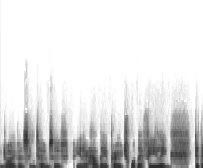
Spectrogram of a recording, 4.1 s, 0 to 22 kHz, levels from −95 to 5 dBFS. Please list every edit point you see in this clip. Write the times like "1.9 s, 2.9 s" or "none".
none

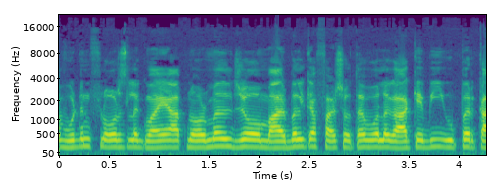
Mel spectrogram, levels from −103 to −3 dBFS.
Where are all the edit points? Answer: none

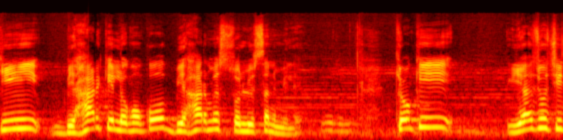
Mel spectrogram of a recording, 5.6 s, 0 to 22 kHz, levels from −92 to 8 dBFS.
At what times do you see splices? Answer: none

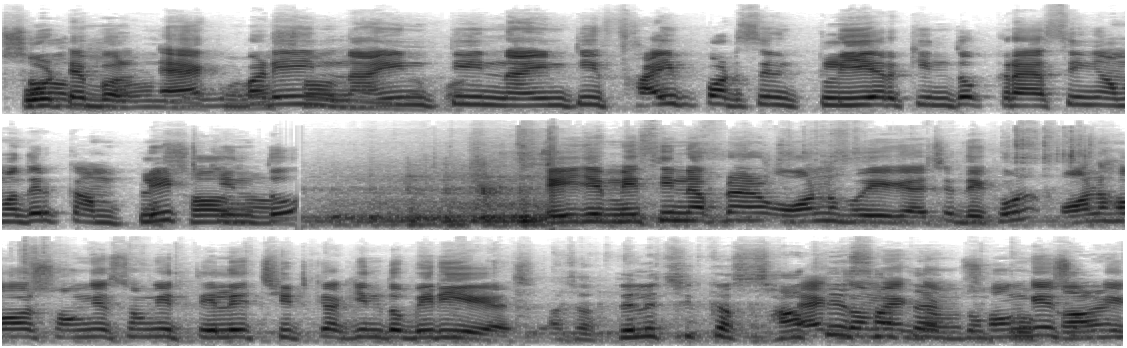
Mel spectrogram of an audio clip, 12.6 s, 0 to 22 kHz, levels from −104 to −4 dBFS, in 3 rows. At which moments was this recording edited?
5.4 s

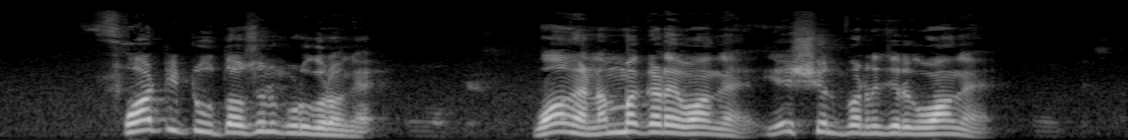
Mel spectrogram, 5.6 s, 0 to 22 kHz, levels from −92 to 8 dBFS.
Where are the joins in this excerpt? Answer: none

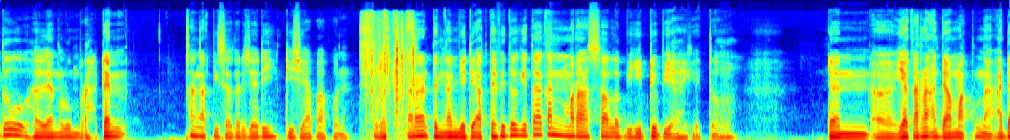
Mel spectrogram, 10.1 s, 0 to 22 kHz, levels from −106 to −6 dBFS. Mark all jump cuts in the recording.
3.9 s

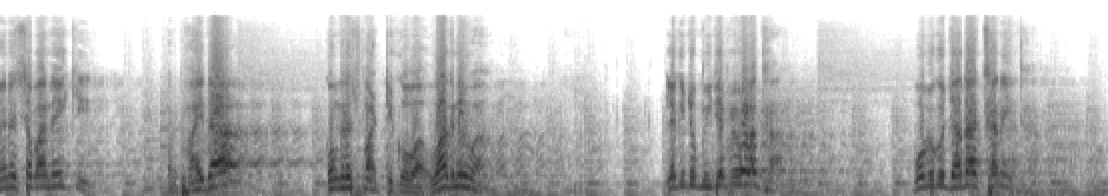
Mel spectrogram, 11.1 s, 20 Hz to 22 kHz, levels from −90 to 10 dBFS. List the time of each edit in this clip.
10.2 s

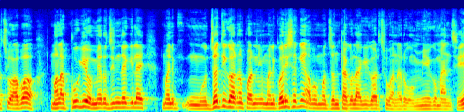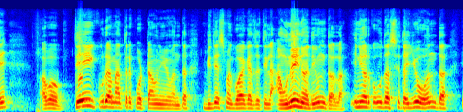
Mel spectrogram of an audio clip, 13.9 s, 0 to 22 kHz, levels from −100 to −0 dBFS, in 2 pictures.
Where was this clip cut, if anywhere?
none

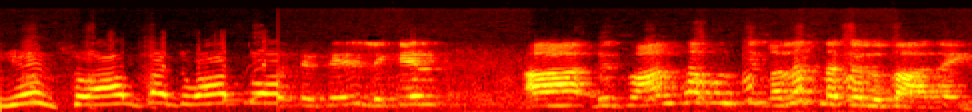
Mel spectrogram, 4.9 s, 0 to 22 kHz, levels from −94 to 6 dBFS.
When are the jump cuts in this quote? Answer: 1.4 s

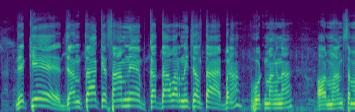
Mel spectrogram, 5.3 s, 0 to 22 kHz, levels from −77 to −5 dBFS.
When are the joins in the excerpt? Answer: 3.5 s

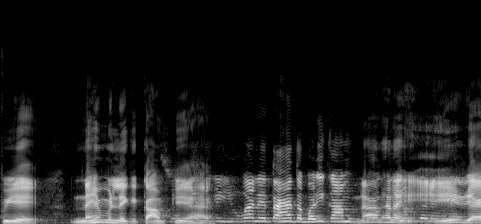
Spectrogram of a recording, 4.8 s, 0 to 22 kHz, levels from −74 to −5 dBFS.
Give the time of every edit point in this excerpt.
none

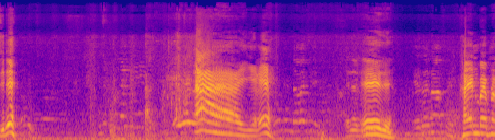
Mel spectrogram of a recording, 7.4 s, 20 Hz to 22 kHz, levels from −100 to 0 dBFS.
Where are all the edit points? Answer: 2.2 s

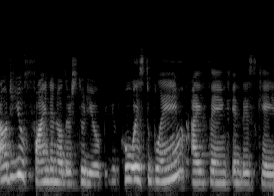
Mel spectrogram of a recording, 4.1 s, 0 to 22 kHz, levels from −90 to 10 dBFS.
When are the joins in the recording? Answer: 1.5 s

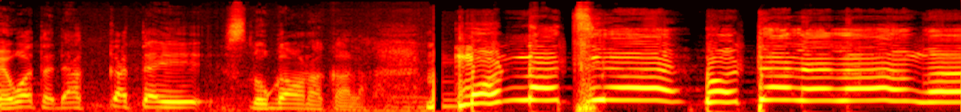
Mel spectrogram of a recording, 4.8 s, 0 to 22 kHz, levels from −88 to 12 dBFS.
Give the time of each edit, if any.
2.2 s

